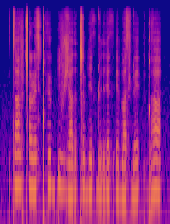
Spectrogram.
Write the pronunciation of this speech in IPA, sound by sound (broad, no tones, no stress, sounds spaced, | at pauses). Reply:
t a v ǁ a ɭ e s ǃʰ ʏ b ɓ i v ʒ a r ǀ ʏ b ɾ i θ ɖ ʏ r ɾ e θ ʔ e b a s ɖ e | ɡ͡ǃ a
